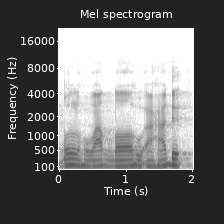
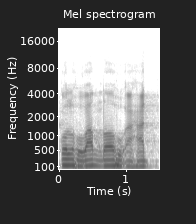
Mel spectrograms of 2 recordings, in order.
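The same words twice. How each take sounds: First: The final d is released with a short bounce. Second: The final d stops flat with no bounce. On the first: The speaker calls it right. "Jadi harus dipantulkan" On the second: The speaker calls it wrong. "jangan ... itu tidak ada qalqalahnya"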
